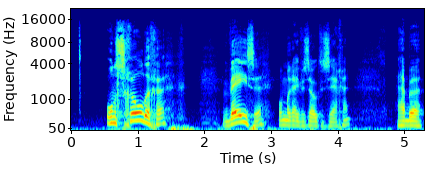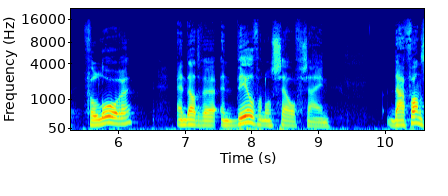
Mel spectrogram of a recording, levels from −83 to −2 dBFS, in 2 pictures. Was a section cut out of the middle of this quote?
no; 0 cuts

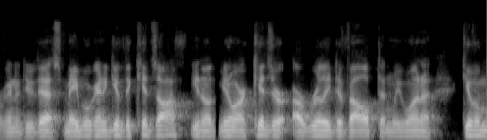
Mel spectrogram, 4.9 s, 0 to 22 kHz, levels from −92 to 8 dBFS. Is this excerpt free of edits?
no; 1 cut; at 2.1 s

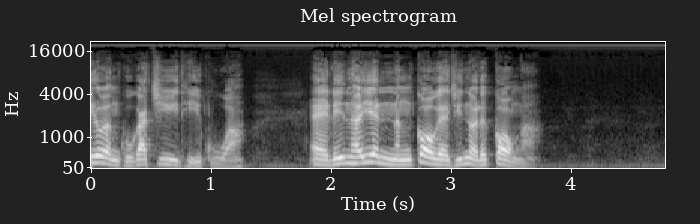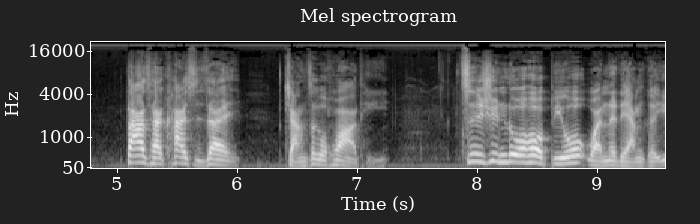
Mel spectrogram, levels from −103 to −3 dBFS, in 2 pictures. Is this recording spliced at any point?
yes; 1 cut; at 5.0 s

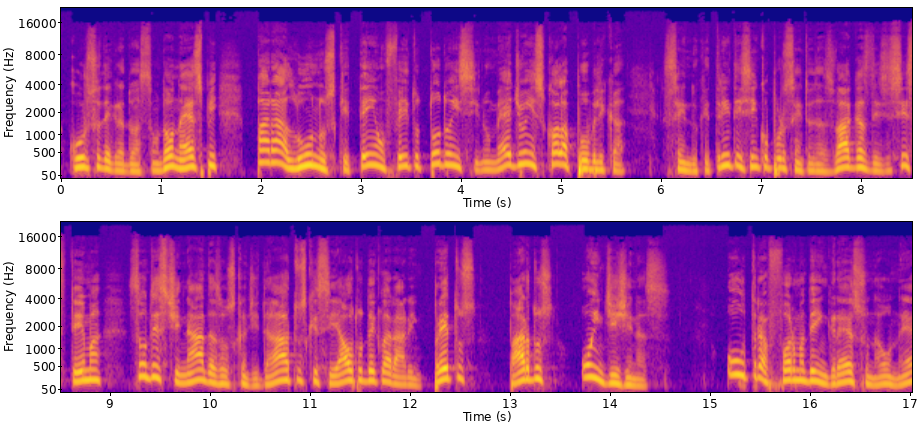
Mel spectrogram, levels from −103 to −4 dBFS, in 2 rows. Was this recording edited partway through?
yes; 1 cut; at 15.0 s

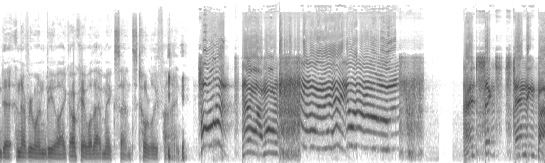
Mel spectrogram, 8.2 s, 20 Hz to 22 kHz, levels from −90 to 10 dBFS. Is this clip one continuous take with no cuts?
no; 1 cut; at 2.9 s

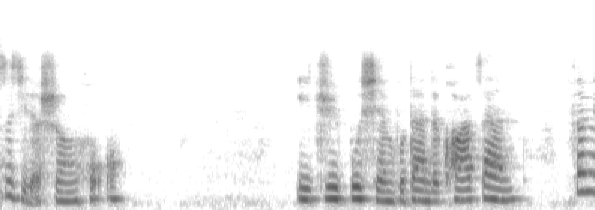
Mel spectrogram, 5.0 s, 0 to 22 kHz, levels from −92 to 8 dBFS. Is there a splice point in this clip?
no; 0 cuts

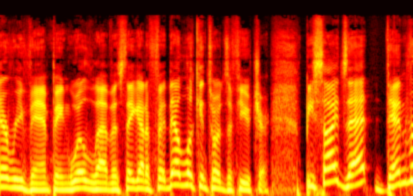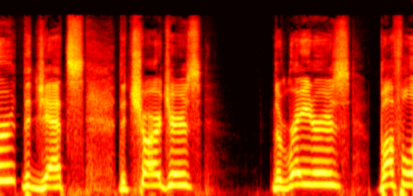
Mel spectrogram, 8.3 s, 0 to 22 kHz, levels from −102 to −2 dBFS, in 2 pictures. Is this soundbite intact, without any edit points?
yes; 0 cuts

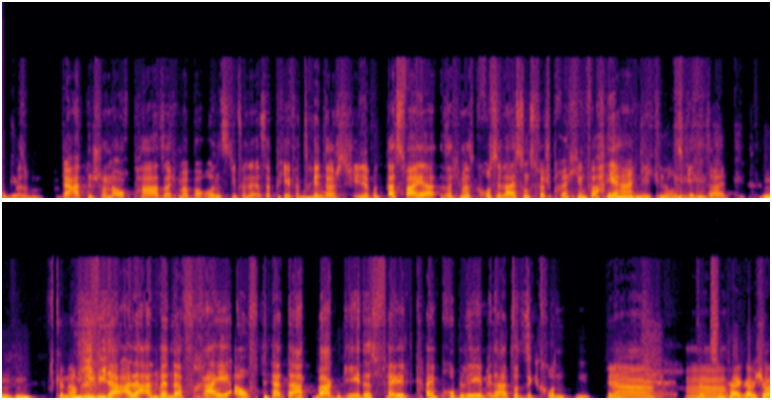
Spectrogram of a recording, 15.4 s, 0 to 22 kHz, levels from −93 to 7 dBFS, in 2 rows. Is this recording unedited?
no; 1 cut; at 3.7 s

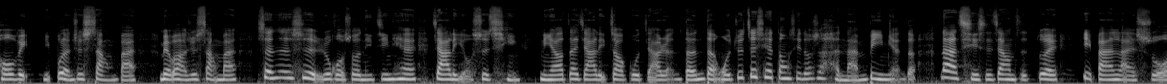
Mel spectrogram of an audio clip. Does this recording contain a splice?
yes; 2 cuts; at 1.6 s, 9.4 s

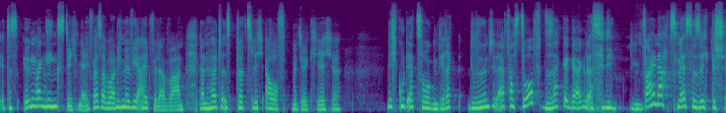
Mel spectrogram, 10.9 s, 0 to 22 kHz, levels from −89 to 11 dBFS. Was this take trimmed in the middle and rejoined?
no; 0 cuts

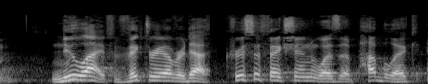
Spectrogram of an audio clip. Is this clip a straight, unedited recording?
no; 1 cut; at 2.1 s

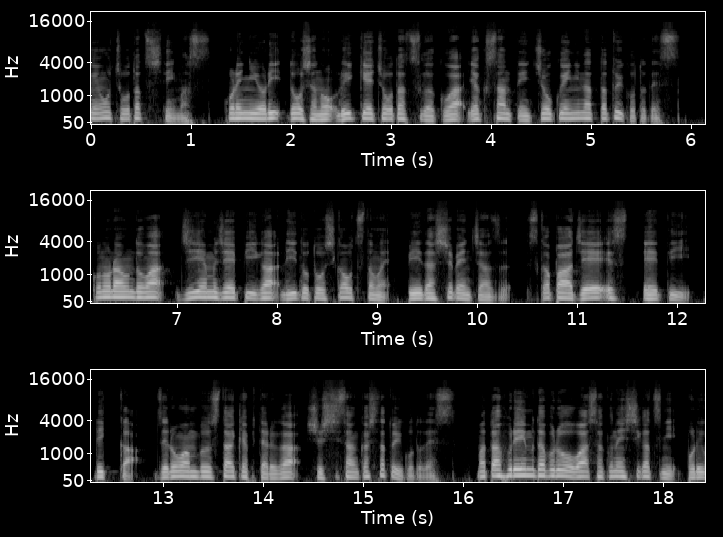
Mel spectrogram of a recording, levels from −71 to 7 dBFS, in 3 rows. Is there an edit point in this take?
no; 0 cuts

